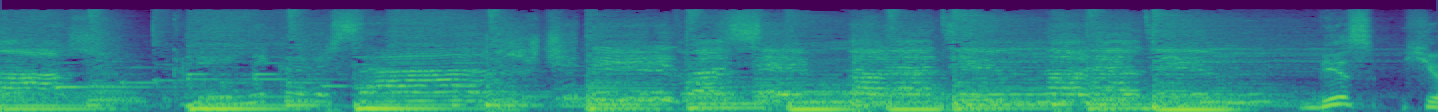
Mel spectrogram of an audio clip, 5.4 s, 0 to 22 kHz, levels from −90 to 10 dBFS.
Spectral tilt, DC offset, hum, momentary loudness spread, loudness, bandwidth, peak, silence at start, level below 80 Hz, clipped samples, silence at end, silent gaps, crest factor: -4.5 dB/octave; under 0.1%; none; 4 LU; -14 LUFS; 16.5 kHz; 0 dBFS; 0 s; -20 dBFS; under 0.1%; 0 s; none; 12 dB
